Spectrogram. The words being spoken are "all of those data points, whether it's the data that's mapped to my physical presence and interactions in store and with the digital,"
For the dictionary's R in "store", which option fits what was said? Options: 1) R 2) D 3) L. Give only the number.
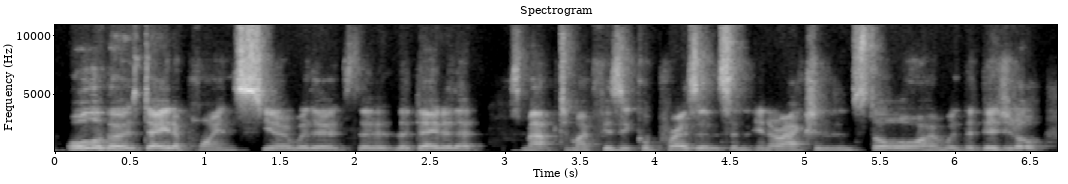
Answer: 3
